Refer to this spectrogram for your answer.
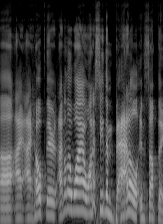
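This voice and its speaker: A man raises and projects his high-pitched voice in a bright, sharp tone. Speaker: solo podcast host. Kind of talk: casual solo podcast monologue. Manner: halting with fillers.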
